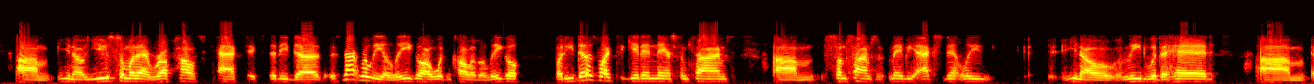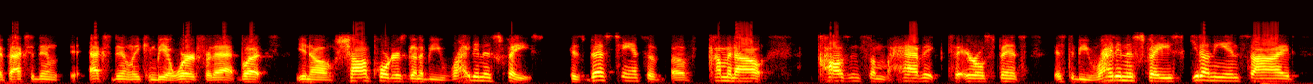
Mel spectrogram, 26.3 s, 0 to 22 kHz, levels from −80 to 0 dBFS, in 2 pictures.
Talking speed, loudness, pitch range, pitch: 200 wpm, -18 LUFS, 125-160 Hz, 135 Hz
